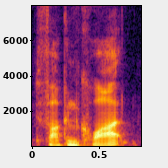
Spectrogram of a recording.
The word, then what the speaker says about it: CWAT: quat. That sounds good. I like it's a hard C. So, quat.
